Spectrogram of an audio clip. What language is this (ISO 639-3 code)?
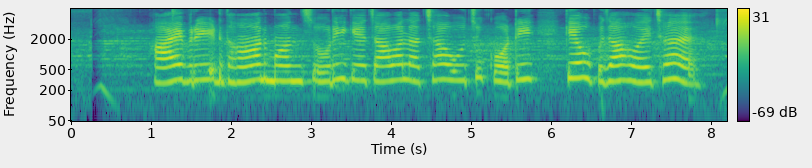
mai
